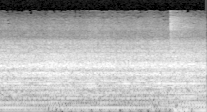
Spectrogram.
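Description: Rock band playing live, electric guitar to the fore, with the low end growing heavier near the end.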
